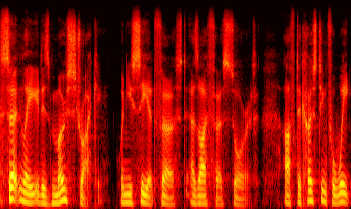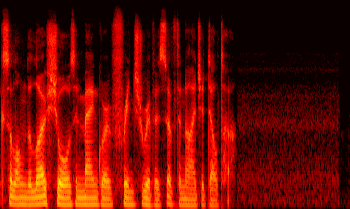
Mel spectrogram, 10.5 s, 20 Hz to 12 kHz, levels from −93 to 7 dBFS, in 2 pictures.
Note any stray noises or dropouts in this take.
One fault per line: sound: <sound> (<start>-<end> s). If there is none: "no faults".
no faults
